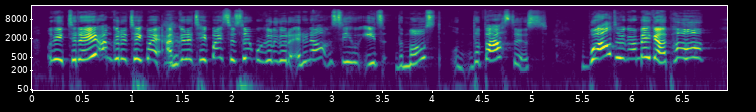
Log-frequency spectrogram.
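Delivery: high, mocking put-on voice. Making fun of a celebrity and joking about getting canceled for it, do a mocking James Charles impression. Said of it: "making fun of James Charles".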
